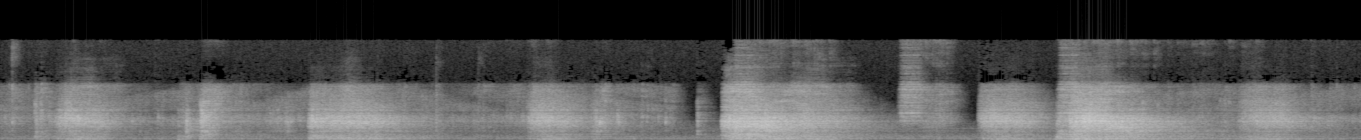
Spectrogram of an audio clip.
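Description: A whip-like chain weapon whooshes and lashes through the air.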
